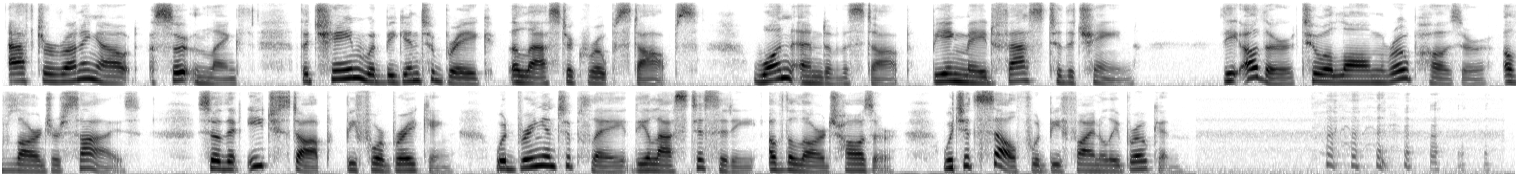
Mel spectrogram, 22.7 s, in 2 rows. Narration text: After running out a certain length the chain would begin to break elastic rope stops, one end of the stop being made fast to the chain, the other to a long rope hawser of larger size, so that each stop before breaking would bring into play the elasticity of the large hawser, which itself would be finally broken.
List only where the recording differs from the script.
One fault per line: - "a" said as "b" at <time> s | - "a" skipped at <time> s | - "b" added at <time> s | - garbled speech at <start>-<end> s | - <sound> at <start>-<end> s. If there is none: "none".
- laugh at 21.2-22.6 s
